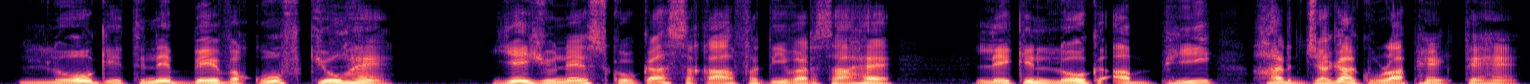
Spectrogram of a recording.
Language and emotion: Urdu, angry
